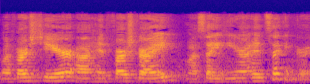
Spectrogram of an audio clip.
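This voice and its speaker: With an American accent, a man with a fairly high pitch is heard amid audible room echo and noticeable background noise. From Kentucky, Winchester. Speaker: education student. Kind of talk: personal introduction video.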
